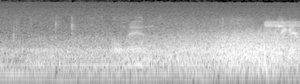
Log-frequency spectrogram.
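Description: Space Shuttle solid rocket boosters and main engines climbing after liftoff: steady rocket exhaust noise that swells louder over the second half.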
